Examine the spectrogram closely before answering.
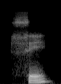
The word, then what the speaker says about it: ce: va prononcer C et ici on va prononcer ce d'accord e fermé e ouvert voilà pas de question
